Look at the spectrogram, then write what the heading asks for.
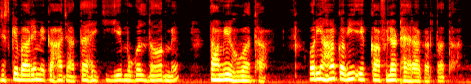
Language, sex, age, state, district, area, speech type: Urdu, male, 18-30, Delhi, New Delhi, rural, spontaneous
